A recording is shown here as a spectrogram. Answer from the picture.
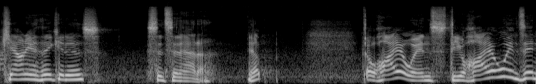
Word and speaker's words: Cincinnati: Just like Louisville is Cincinnati, it's Cincinnat. There'll be no arguments on those two pronunciations.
